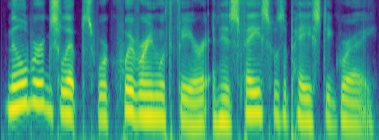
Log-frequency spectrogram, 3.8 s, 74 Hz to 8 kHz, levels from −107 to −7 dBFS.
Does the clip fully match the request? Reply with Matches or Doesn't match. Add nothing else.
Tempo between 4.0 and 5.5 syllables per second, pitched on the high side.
Doesn't match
